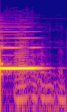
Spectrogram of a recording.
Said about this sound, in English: Too quick a bell there for me.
